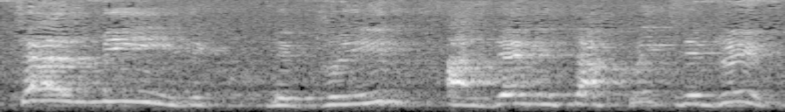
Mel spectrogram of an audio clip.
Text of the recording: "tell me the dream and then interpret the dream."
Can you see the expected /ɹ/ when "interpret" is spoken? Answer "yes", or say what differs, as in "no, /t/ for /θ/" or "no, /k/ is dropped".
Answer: no, /l/ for /ɹ/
